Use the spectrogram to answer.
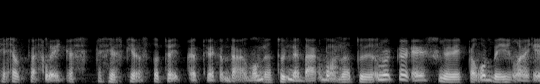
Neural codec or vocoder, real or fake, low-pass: autoencoder, 22.05 kHz, a latent of 192 numbers a frame, VITS, trained on one speaker; fake; 3.6 kHz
